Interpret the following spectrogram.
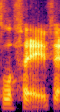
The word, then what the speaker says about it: Lefebvre: nonfiction books for writers, it couldn't pronounce Lefebvre, as most humans can't either. But what I did is I went into the manuscript, and anytime my name was mentioned, I changed it to L-E-F-A-V-E, and it got it perfectly.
